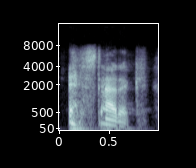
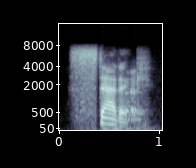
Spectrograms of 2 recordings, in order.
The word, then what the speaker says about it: static: so here you said estatic so remove the e sound in front the word is s static static static okay good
